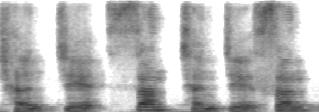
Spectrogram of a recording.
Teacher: E lembrando, né, chinês a gente tem a entonação. Então, ó, san é o primeiro tom, jie é o segundo e o chan é o segundo tom também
